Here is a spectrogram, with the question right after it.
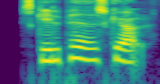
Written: skildpaddeskjold

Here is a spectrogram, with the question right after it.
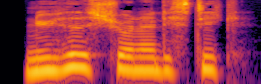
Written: nyhedsjournalistik

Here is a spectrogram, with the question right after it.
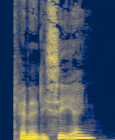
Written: kanalisering

